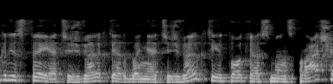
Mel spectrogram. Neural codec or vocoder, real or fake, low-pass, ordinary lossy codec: none; real; 9.9 kHz; MP3, 32 kbps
